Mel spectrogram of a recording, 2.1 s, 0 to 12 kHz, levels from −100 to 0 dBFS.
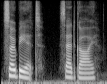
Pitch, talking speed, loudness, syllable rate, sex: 185 Hz, 140 wpm, -18 LUFS, 3.1 syllables/s, female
